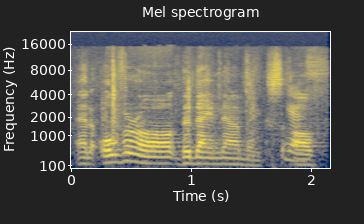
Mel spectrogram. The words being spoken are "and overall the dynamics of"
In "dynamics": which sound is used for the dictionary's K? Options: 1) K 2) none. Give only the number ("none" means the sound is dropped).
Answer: 1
